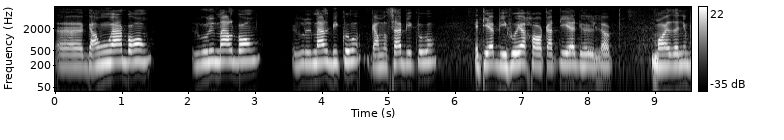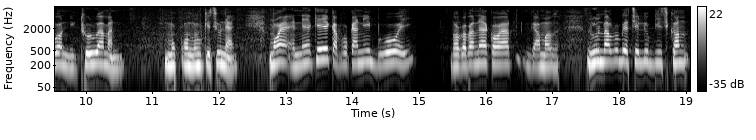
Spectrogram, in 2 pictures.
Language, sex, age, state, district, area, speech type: Assamese, female, 60+, Assam, Majuli, rural, spontaneous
